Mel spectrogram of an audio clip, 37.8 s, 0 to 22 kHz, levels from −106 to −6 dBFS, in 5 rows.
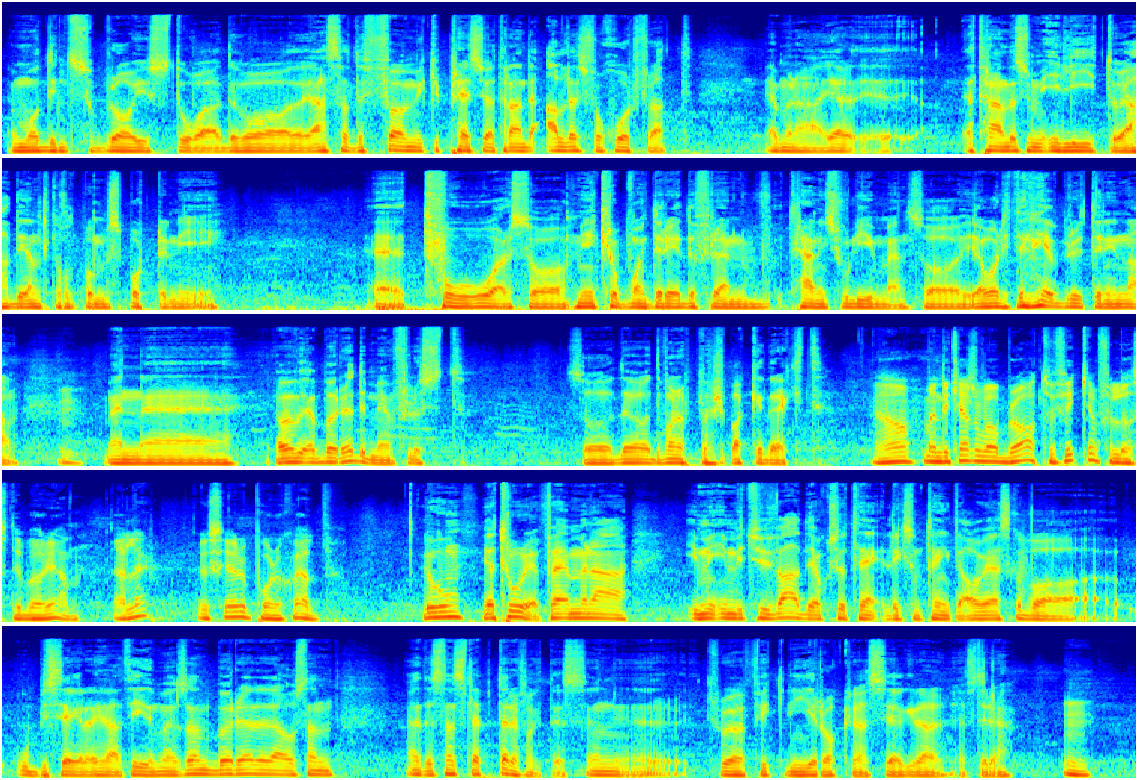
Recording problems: murmuring crowd; faint; throughout; 25 dB below the speech

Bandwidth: 15 kHz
